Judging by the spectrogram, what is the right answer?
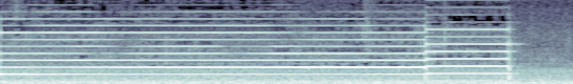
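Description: An electronic tuner sounds the reference note A as a steady, pure sustained tone that holds for several seconds, swells slightly, then cuts off abruptly, alone without any voices.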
